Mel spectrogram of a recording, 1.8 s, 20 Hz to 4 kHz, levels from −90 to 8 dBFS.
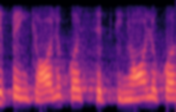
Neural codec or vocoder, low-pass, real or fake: none; 3.6 kHz; real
